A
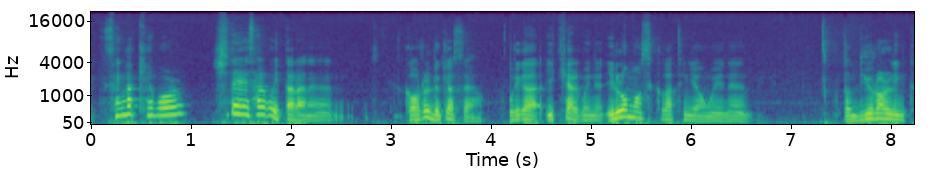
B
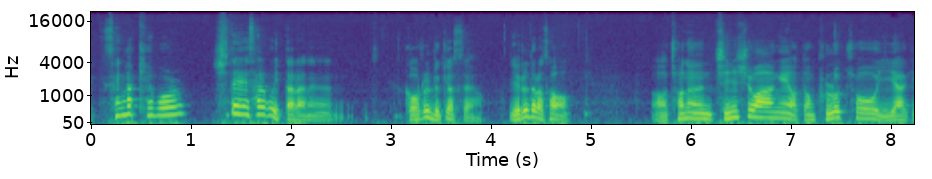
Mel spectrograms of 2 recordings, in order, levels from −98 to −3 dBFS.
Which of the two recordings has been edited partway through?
A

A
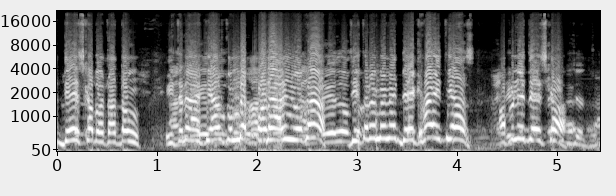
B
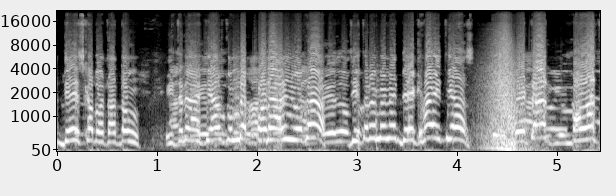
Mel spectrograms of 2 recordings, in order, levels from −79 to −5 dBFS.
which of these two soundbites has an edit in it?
B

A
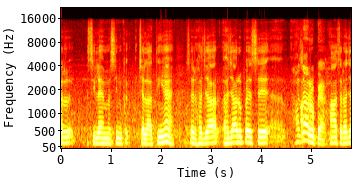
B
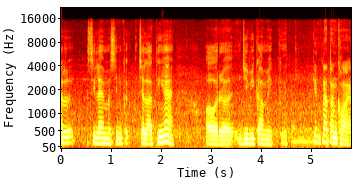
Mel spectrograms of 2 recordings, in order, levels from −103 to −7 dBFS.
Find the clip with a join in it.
A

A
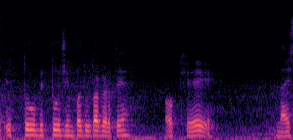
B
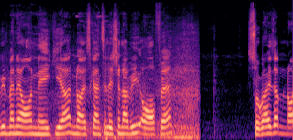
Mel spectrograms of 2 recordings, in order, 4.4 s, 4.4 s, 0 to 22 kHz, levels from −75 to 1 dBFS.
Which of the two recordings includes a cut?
B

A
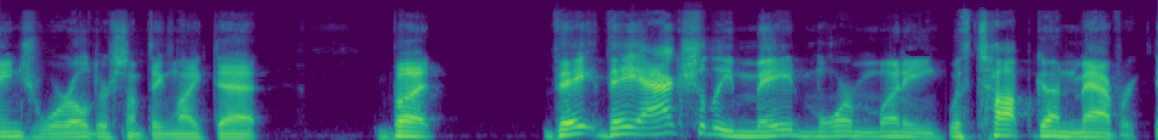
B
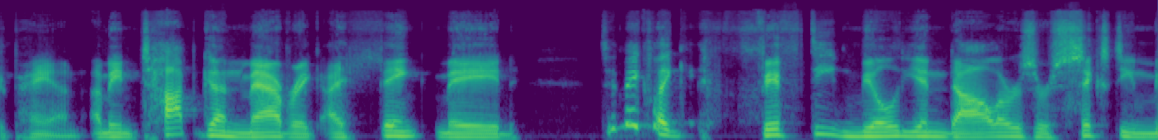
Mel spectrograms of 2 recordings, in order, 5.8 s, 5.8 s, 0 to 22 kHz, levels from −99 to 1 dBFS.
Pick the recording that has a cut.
A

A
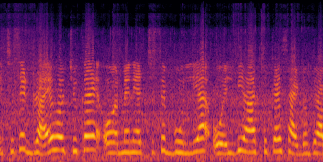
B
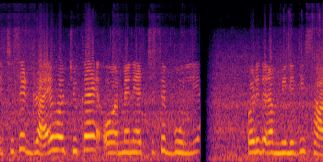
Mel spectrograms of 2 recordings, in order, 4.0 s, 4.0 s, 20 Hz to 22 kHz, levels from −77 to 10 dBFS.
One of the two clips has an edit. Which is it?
B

